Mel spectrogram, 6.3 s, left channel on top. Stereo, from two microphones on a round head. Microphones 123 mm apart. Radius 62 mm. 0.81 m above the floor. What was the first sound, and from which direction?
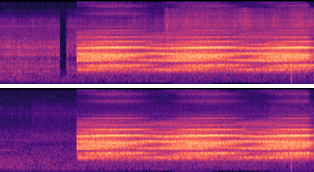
An alarm, centre (ahead or behind).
